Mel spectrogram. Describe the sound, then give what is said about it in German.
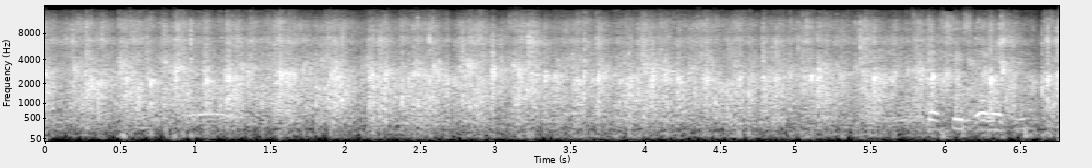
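Sustained applause from a crowd for a group of people who were just named and thanked, a dense steady wash of many hands clapping at an even loudness for several seconds, with a few faint voices mixed in underneath. “Für die einen herzlichen Applaus.”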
